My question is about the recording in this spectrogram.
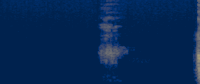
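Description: Near silence in a pause between sentences of a man's speech, with one faint, short breath about a second in.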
